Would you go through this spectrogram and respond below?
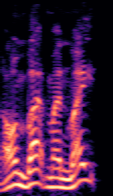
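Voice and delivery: put-on English accent slipping into Australian; mock English accent. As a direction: do a rough English-accented superhero. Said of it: "he has, he's English".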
